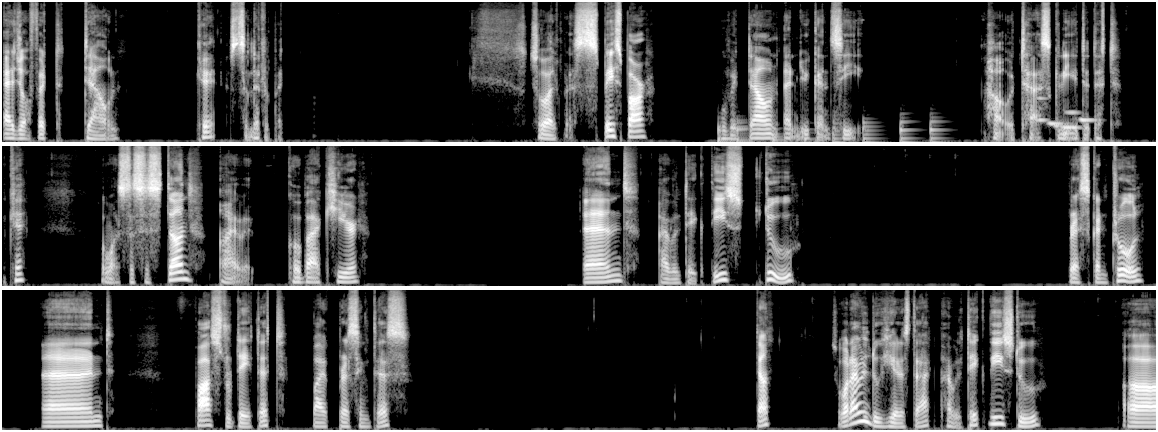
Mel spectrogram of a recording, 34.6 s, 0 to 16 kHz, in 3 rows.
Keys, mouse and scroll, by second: 0.1 alt+right click, 1.0 alt+click, 4.3 alt+right click, 5.1 alt+click, 6.2 space, 10.2 alt+right click, 11.3 alt+click, 12.3 alt+right click, 15.3 alt+click, 20.4 alt+right click, 21.4 alt+middle click, 26.7 ctrl+click, 29.8 ctrl+click, 30.0 alt+click, 33.8 shift+click, 33.9 alt+right click, 34.2 alt+middle click.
